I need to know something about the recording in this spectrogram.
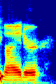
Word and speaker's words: Schneider: because look, I think this one actor, John Schneider, am I saying it right? Schneider, yes.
